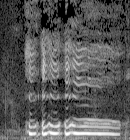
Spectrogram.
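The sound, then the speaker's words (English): A person's voice imitates a rooster crowing: two quick rising syllables followed by a long, drawn-out final note, loud with no other sounds around it. “When he heard that rooster crow, everything he remembered instantly.”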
